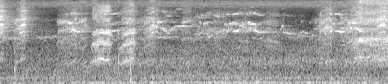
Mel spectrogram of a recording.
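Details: Rainbow lorikeets at Riverglade Reserve, NSW: dense, high-pitched chattering and squeaky notes overlapping throughout, with sharper screechy bursts near the start and end, over steady outdoor background noise.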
